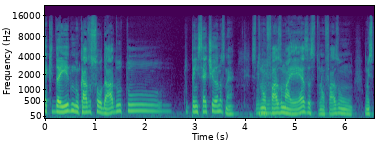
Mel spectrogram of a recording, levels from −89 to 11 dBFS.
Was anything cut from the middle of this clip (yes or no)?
no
